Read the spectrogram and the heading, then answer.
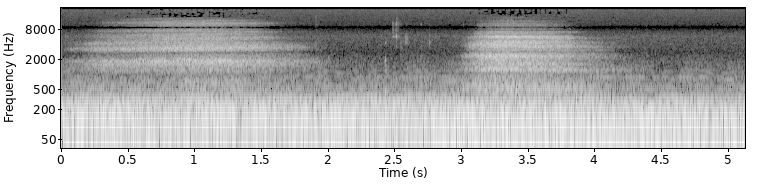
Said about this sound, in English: Your nose, your throat, your chest, your belly, just pick one and settle in on it as an observational target for your breath meditation. A deep breath would help with that right now, just to settle you in.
